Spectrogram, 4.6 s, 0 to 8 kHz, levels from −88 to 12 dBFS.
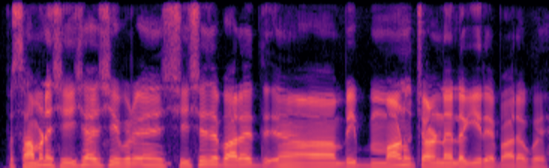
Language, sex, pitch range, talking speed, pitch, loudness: Punjabi, male, 135-165 Hz, 145 wpm, 150 Hz, -18 LUFS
